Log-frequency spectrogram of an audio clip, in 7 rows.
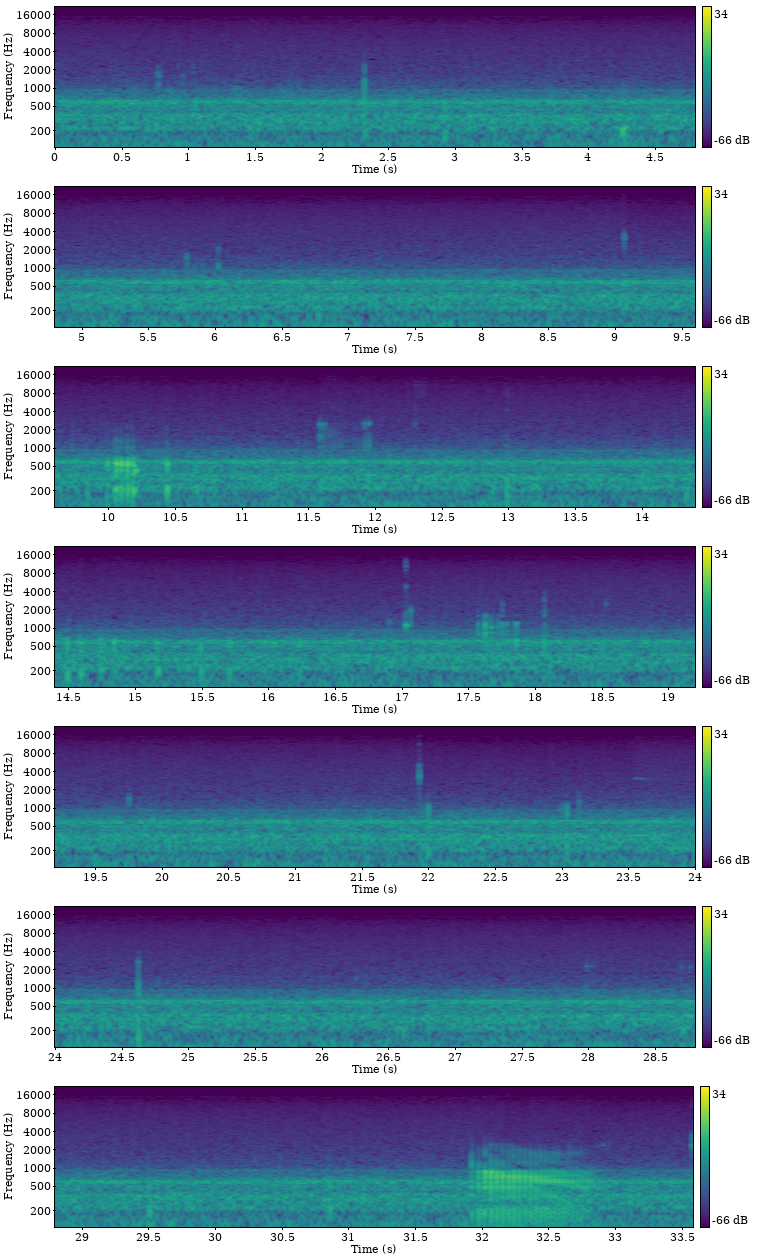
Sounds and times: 0.0s quiet gurgling/bubbling 33.5s

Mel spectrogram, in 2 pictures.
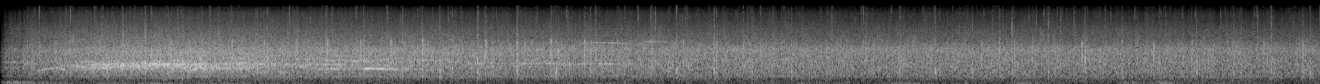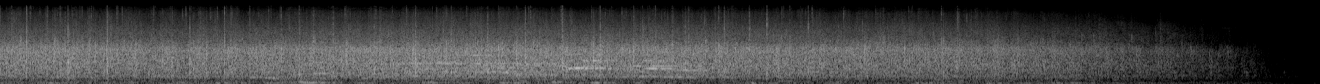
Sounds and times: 0.0s People claping 26.4s
0.4s screaming BRAVO 6.9s
17.2s screaming BRAVO 20.4s

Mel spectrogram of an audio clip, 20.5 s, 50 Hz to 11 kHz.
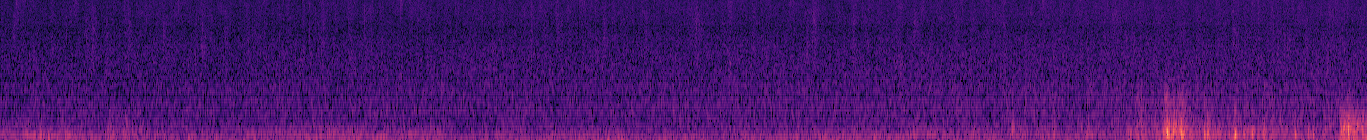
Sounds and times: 0.0s light rain 20.5s
17.0s Thunder 20.5s

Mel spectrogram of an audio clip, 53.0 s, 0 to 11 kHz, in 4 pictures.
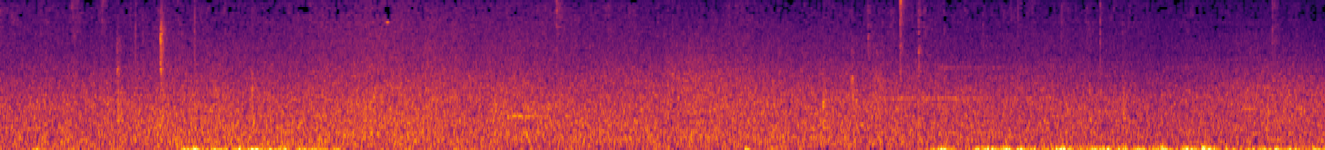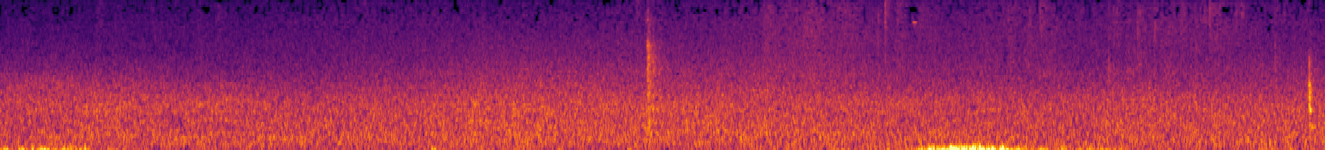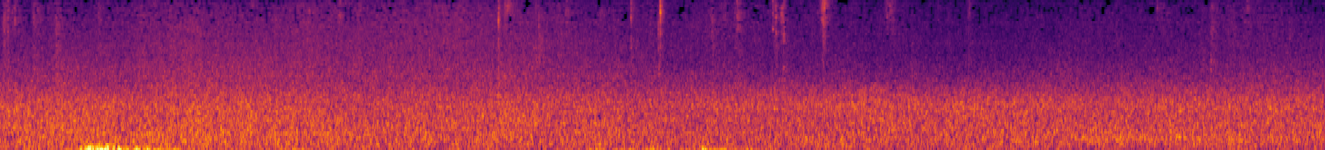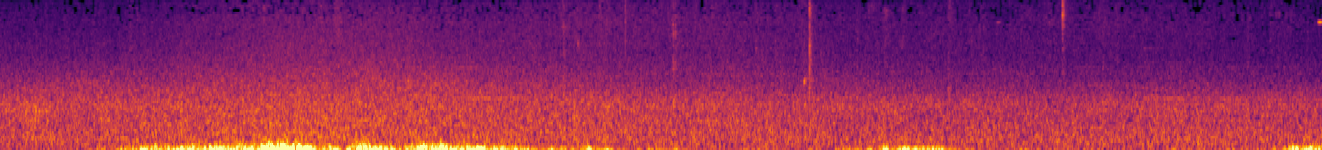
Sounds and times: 0.0s High Wind 52.9s

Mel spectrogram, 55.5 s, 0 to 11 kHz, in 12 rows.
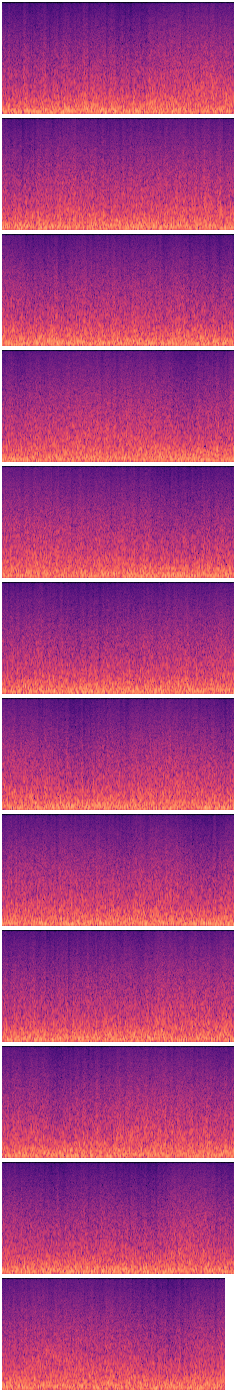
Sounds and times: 0.0s Forest wind sound 55.5s

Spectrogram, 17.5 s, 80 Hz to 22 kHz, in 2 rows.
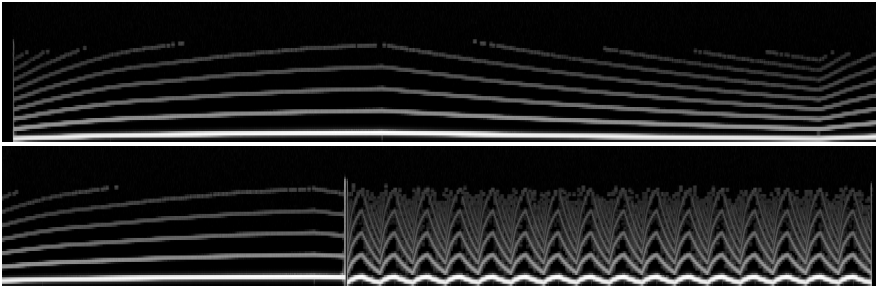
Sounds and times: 0.1s Police Siren 17.4s

